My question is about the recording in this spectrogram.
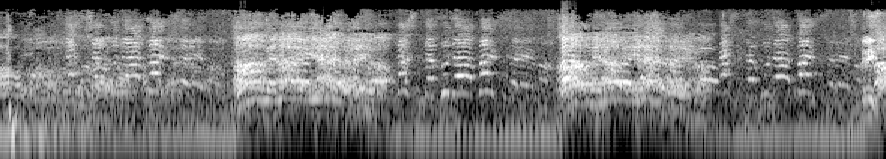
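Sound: crowd chanting religious slogans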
